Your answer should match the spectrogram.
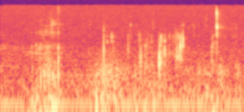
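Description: Faint, scattered soft clicks and rustles of a deck of tarot cards being handled and shuffled in the hand.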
